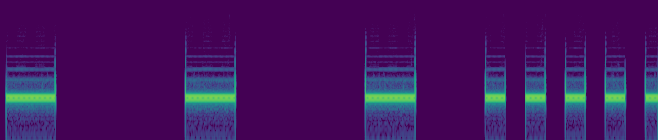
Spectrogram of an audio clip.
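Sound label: telephone beeps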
